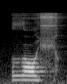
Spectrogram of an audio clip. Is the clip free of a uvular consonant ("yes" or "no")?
yes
